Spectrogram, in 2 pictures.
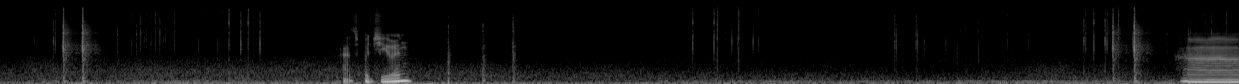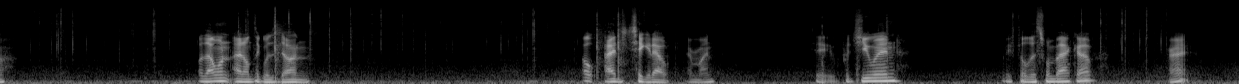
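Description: Fires crackle and roar in furnaces.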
